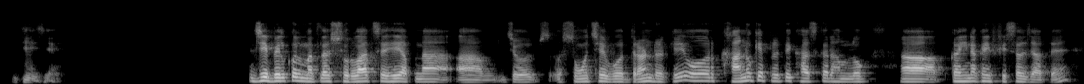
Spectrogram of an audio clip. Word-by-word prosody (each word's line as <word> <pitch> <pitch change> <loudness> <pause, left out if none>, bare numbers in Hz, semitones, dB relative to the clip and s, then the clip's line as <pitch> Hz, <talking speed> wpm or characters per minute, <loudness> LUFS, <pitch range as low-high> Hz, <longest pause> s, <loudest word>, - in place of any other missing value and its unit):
जी, - - -12
जी। - - -17 1.9
जी, 165 +4 +5
बिल्कुल। 160 +2 +4
मतलब 145 +1 +2
शुरुआत 140 +1 +4
से 145 -1 0
ही 140 +1 +3
अपना 125 -1 +1
अ, 105 0 -2 0.3
जो 115 0 -3
स 115 - -12
सोच 135 +1 -3
है 145 - +4
वह 130 - +2
दृण 150 +2 +2
रखिए 150 +6 -3
और 165 -1 0
खानों 145 +6 +1
के 190 - 0
प्रति 155 +1 -3
ख़ासकर 140 -2 -3
हम 130 -1 -5
लोग 135 0 -4 0.3
अ, 130 -3 +4
कहीं 145 0 +1
न 150 - 0
कहीं 150 -1 -2
फिसल 135 -2 -3
जाते 110 -3 -4
हैं। - - -9
140 Hz, 170 wpm, -23 LUFS, 130-150 Hz, 1.9 s, जी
